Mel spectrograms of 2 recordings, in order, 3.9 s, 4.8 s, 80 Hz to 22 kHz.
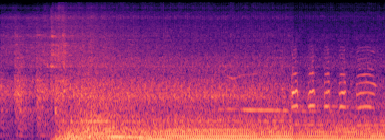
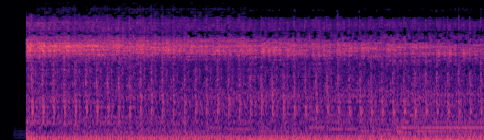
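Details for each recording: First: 2015 Subaru BRZ, bought with a knocking motor, heard at its first start after a motor swap. The starter turns briefly, the engine catches cleanly, settles into a steady idle and takes an even blip of revs: normal start and rev. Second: 2015 Subaru BRZ engine, heard in the seller's listing video, which says the motor was knocking. Loud running with a fast, steady metallic knock throughout, harsh and rough: engine knock, failed engine.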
